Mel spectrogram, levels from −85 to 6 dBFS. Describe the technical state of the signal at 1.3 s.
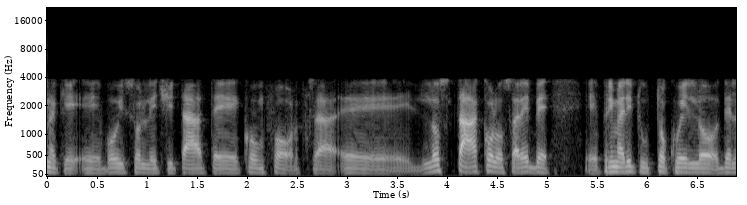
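At 1.3 s the signal is intact, with no fault present; the only thing audible there is the expected narrowband character of the AMR narrowband mobile codec path, which passes nothing above 3.8 kHz.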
